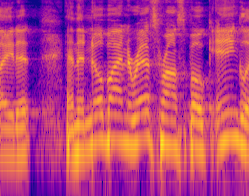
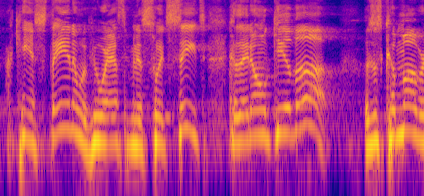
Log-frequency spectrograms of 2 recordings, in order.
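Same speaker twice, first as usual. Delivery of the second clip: ordinary talk, nothing marked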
